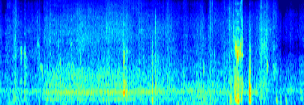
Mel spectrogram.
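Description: Honey bees buzz around a hive in a steady, quiet drone, with scattered louder passes close by and a few scuffing handling sounds.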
